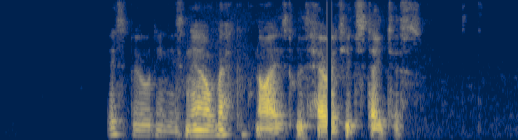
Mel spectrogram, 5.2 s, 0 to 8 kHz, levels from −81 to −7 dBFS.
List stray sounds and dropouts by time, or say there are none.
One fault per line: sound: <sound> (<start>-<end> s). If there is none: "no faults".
sound: dropout (3.3-3.3 s)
